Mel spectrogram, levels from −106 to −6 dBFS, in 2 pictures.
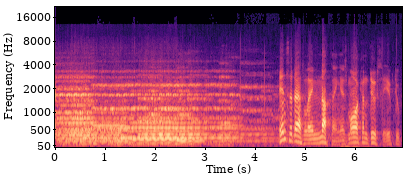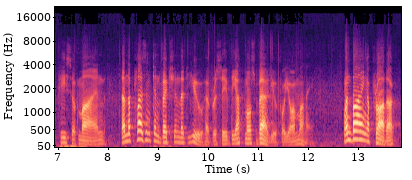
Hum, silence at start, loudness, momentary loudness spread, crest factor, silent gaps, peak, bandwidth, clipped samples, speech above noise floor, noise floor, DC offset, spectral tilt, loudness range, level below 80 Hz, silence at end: none; 0 s; -18 LUFS; 15 LU; 18 dB; none; 0 dBFS; 9.2 kHz; under 0.1%; 30 dB; -50 dBFS; under 0.1%; -7.5 dB/octave; 6 LU; -50 dBFS; 0.15 s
